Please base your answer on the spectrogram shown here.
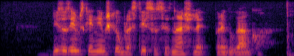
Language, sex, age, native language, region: Slovenian, male, 18-29, Slovenian, Gorenjska region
